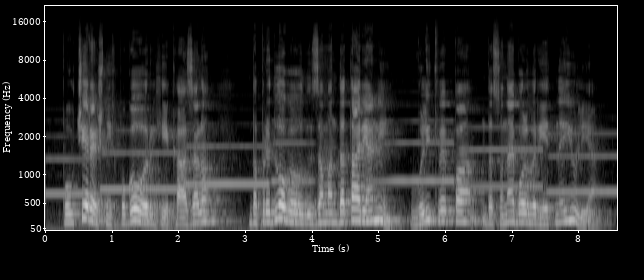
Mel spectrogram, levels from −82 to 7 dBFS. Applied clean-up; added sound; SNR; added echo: none; Wind instrument, woodwind instrument; 16 dB; none.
